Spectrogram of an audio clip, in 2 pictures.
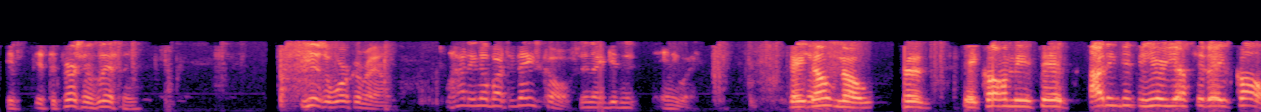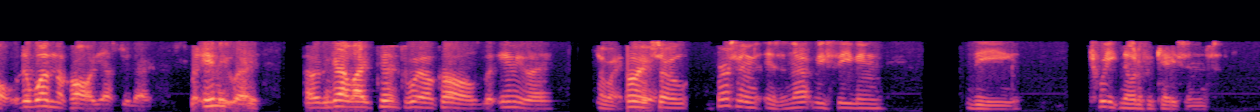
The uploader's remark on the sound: TNTSuperfantastic Conference Call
